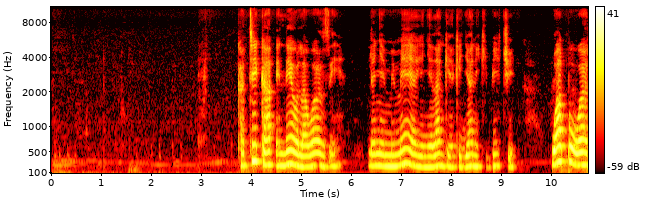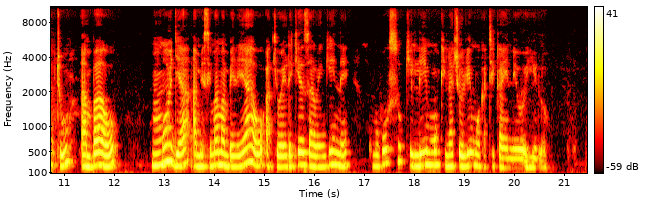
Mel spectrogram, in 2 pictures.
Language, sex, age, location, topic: Swahili, female, 18-24, Dar es Salaam, education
